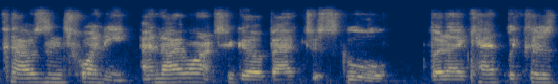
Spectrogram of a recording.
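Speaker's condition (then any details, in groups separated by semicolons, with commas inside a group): Cerebral palsy, speech-generating device; vulnerable to COVID complications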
